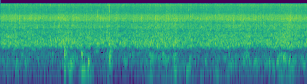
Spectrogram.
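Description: Steady rushing of a rain-swollen, muddy stream flowing fast over rocks.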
